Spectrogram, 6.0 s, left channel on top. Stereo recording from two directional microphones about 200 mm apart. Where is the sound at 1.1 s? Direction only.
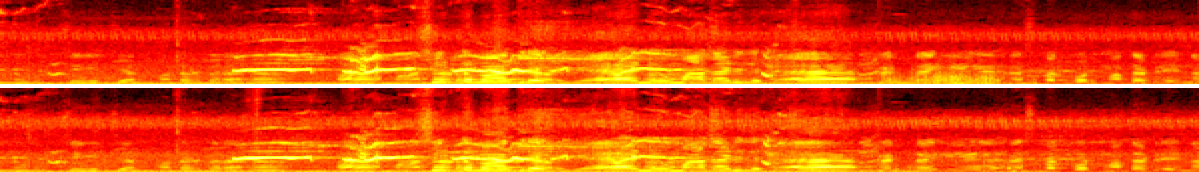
20° left (ahead or behind).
